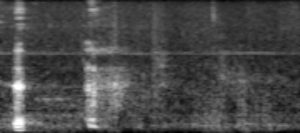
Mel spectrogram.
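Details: A self-described femboy burping: two short, low, throaty burps less than a second apart over steady room noise.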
